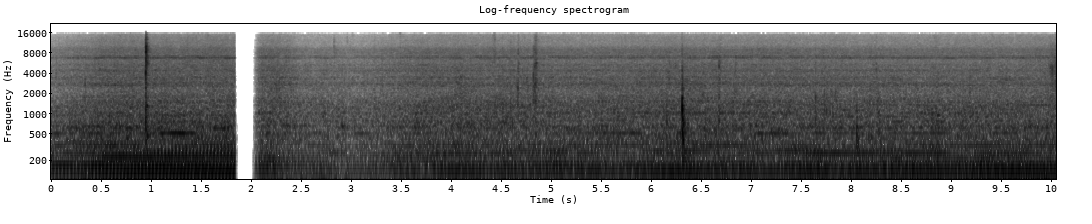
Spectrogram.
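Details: Craftsman 21" push mower, Briggs & Stratton 6.75, after carburetor cleaning and a new spark plug and air filter: fairly even thrum with some gusty unevenness, no stalling or surging; running better the longer it runs.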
